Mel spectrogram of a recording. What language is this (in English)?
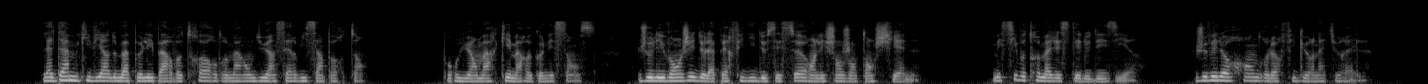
French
